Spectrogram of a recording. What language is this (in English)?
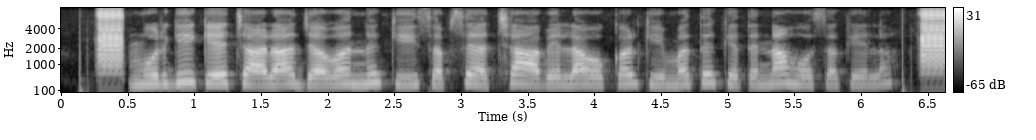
Bhojpuri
